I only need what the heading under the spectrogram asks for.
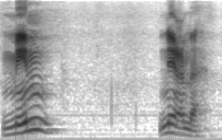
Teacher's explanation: When you recite it, you do idgham with ghunna.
